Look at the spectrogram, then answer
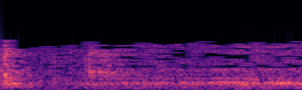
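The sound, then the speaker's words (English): A heavy door is pushed open, scraping and grinding in one steady, rough mechanical drag lasting over a second, with no voices. “I will push the heavy door open and...”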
